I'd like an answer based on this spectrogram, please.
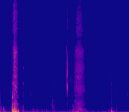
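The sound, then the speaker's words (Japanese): Sips of a sweet-smelling drink: two short, soft slurping bursts with faint mouth sounds between them, quiet and alone. “甘くて割といい匂いがしますよ。うん、じゃあちょっと飲みますね。”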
